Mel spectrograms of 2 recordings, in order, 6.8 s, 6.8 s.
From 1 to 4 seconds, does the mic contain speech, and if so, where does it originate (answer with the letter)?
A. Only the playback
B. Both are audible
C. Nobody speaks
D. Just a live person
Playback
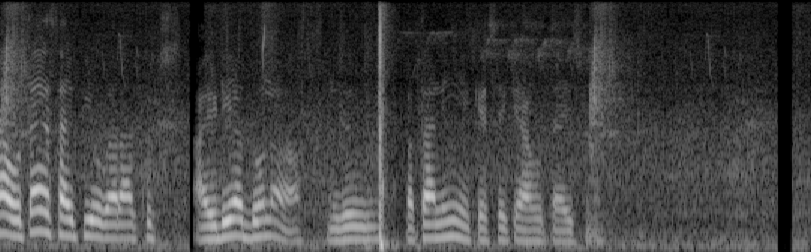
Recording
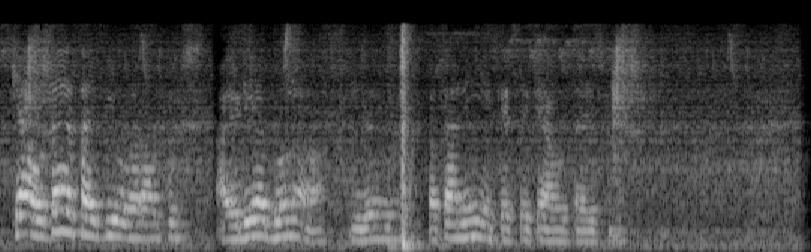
A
